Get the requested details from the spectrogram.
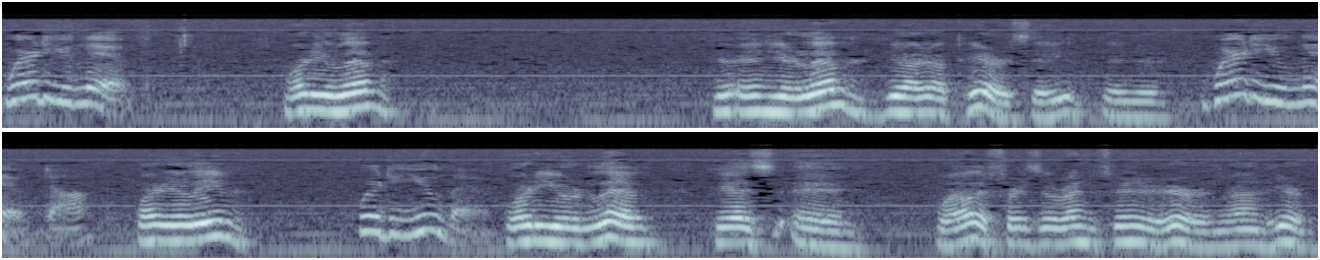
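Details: Patient with Wernicke's (fluent) aphasia with poor comprehension; Wernicke's aphasia.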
